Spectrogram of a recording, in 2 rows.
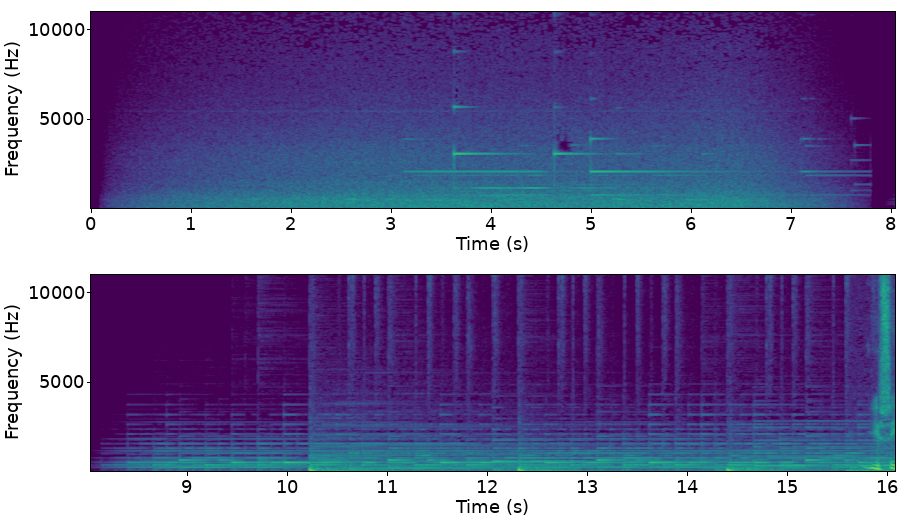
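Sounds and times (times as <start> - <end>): wind chimes ringing: 3.1 - 7.8.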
